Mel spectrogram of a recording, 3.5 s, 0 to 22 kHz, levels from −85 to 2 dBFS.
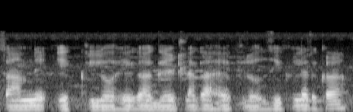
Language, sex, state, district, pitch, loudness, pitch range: Hindi, male, Uttar Pradesh, Lucknow, 80 Hz, -16 LUFS, 80-85 Hz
